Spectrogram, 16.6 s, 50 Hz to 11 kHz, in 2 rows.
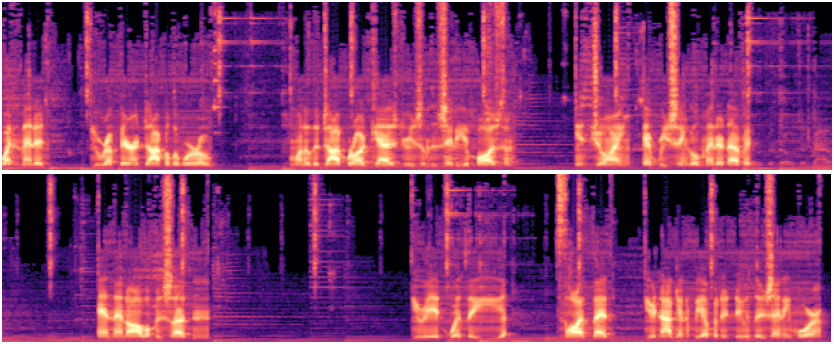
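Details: Electrolaryngeal speech of a man who had a laryngectomy for larynx cancer, using an electrolarynx for about 14 years; described as a bit mechanical sounding.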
